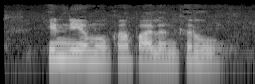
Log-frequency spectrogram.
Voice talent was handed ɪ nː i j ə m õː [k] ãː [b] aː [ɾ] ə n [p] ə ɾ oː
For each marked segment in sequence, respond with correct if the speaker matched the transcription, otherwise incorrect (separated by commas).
correct, incorrect, incorrect, incorrect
